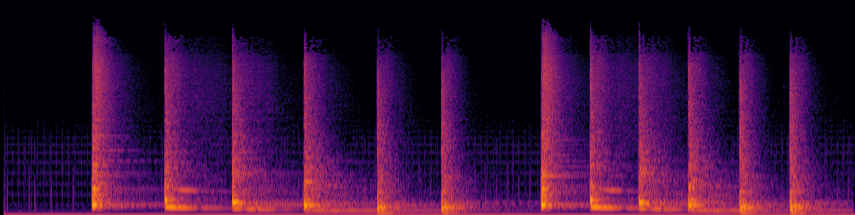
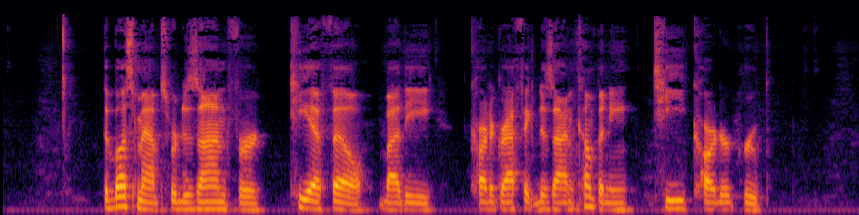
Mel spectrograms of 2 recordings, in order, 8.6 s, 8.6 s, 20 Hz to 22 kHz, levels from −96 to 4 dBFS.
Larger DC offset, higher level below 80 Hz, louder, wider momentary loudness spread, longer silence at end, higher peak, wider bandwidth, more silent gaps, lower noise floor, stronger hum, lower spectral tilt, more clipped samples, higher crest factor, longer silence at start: first, 0.4% vs under 0.1%; first, -50 dBFS vs -60 dBFS; second, -30 LUFS vs -19 LUFS; first, 19 LU vs 14 LU; second, 0.2 s vs 1 s; second, -6 dBFS vs -2 dBFS; second, 14 kHz vs 16 kHz; neither; first, -69 dBFS vs -58 dBFS; neither; about the same, -6 dB/octave vs -5 dB/octave; neither; first, 24 dB vs 18 dB; first, 0.9 s vs 0.6 s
